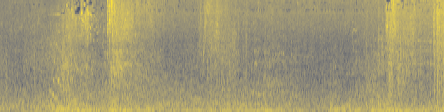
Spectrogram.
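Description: A low storm wind rumbles and whooshes.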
